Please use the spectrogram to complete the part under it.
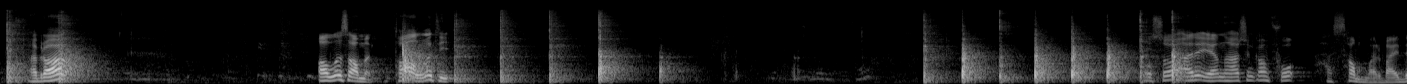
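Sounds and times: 
speech: 0.3 - 0.8, 3.2 - 4.7, 11.6 - 14.0
hammer driving nails all the way in during a family church service: 4.0 - 6.8, 9.2 - 11.9.

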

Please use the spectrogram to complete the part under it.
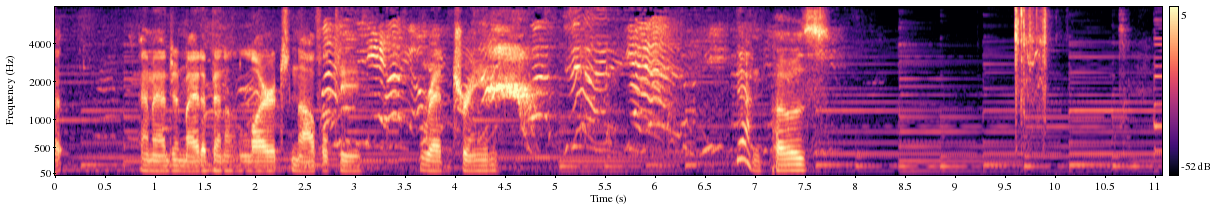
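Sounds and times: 
speech: 0.8 - 5.3, 6.8 - 7.8
camera shutter clicking: 9.6 - 10.0.

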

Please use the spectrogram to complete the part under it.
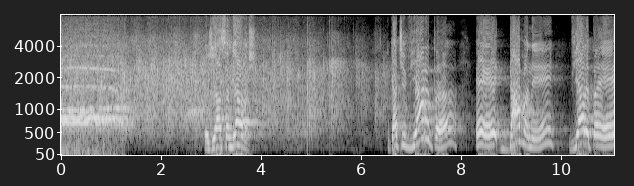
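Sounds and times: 
audience applause: 0.0 - 6.6
speech: 2.9 - 4.0, 6.6 - 11.0.

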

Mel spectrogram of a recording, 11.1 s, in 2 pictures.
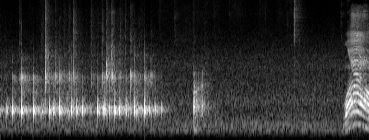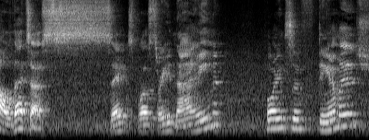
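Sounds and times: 
die clattering and tumbling: 0.1 - 2.5
speech: 5.2 - 6.6, 7.2 - 11.0.

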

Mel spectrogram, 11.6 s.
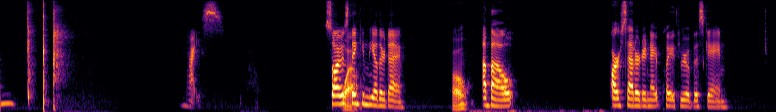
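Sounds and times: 
single hand clap for sync: 0.4 - 1.2
speech: 5.0 - 6.1, 6.8 - 7.8, 9.2 - 11.0.

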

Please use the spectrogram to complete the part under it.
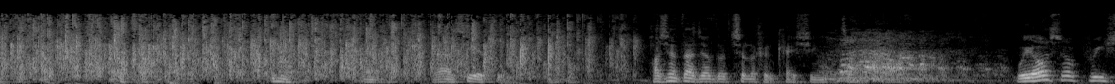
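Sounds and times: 
audience applauding: 0.0 - 6.7
speech: 2.7 - 3.1, 4.5 - 5.3, 6.5 - 9.5, 10.2 - 11.1
laughter: 8.2 - 10.1.

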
